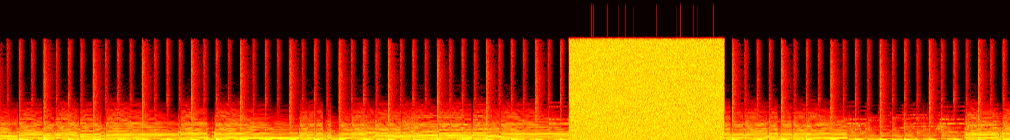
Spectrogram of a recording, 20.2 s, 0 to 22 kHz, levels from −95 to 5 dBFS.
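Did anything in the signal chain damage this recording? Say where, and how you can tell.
Yes. From 11.38 s to 14.49 s the sample-format conversion fails: the samples are built from the wrong bytes, with a byte offset, swapped order or wrong alignment. The rapidly changing low-order bits end up as the most significant part of every value, so for about 3.1 s the audio turns into loud, harsh broadband noise. At 14.49 s the correct byte framing returns.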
